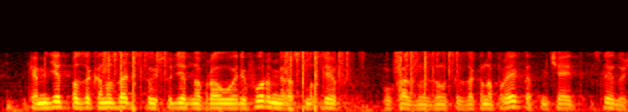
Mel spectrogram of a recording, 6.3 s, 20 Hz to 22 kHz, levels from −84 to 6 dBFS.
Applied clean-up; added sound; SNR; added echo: none; Coin (dropping); 6 dB; none.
